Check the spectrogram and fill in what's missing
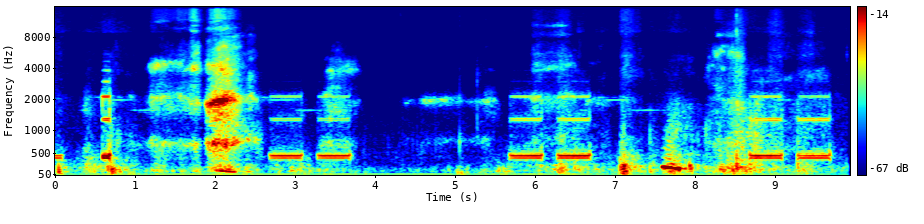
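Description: Telephone keypad dialing tones before a voicemail message, several short evenly spaced beeps in groups, fairly close and clear, mixed with faint breathy noises.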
